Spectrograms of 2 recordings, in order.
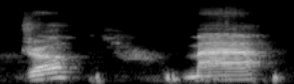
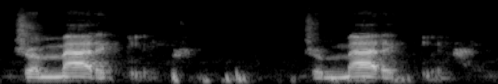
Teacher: the ma is slow and strong so draw ma okay dramatically dramatically and any time you see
